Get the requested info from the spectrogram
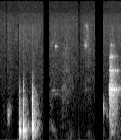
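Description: Two quick knocks about a quarter of a second apart, a little under halfway in.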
